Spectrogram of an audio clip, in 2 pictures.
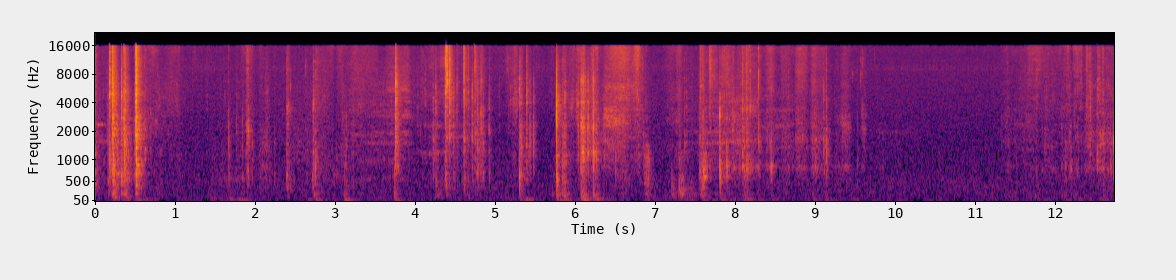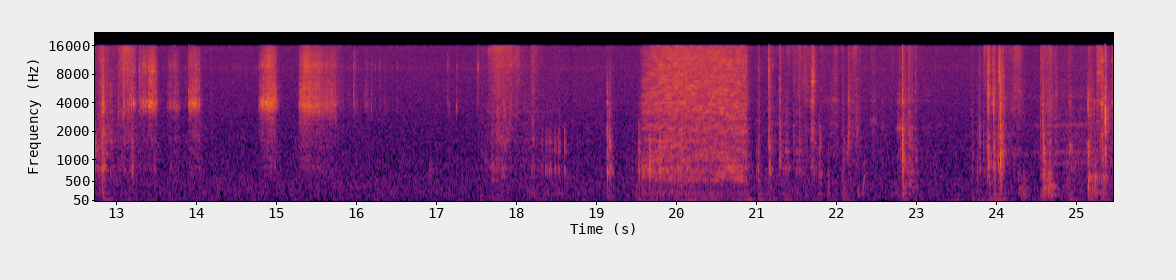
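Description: Paper being cut to 8.5 inches for a mini album cover, with a quiet near run of rapid clicking, scraping and slicing strokes in irregular bursts, pausing briefly in between.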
